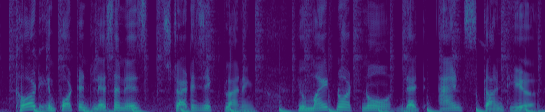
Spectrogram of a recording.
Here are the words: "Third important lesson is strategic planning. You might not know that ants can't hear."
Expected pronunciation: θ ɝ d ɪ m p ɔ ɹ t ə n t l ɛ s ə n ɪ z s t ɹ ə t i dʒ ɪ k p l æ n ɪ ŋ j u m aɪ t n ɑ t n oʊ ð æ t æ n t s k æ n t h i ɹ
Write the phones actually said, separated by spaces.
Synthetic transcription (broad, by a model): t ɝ d ɪ m p ɔ ɹ t ə n t l ɛ s ə n ɪ z s t ɹ ə t i dʒ ɪ k p l æ n ɪ ŋ j u m aɪ t n ɑ t n oʊ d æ t æ n t s k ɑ n t h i ɹ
